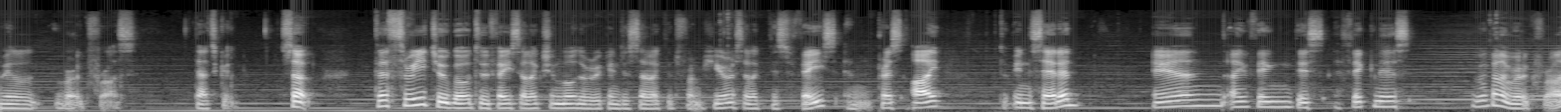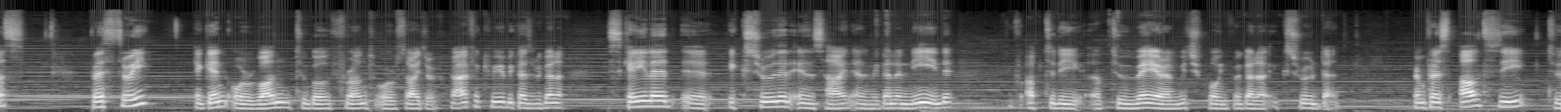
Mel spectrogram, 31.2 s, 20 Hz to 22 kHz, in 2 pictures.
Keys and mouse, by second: 2.4 middle click, 3.5 3, 7.3 click, 9.3 i, 14.9 shift+click, 16.8 KP_3, 21.7 e, 24.4 right click, 25.0 ctrl+z, 26.3 g, 26.7-28.1 right drag, 30.5 alt+z.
